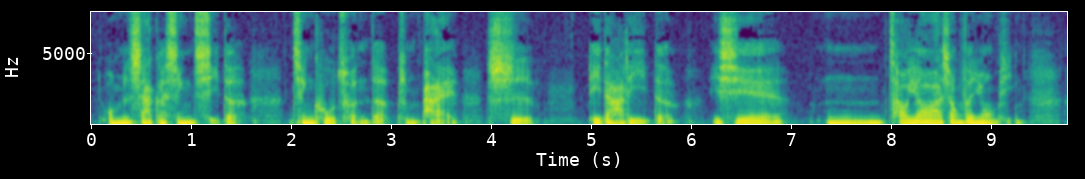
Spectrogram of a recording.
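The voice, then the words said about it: Speaking very quietly, hushed. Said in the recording (Chinese): “我要讲的很小声。...我干嘛讲那么小声？”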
